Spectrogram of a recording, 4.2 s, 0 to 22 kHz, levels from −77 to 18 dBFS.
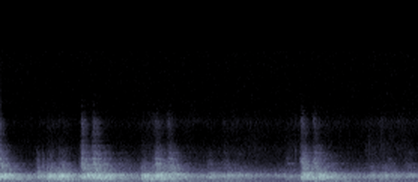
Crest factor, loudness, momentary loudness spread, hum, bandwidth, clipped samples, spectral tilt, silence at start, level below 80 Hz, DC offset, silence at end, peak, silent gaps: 18 dB; -19 LUFS; 12 LU; none; 8.4 kHz; under 0.1%; -6 dB/octave; 0 s; -62 dBFS; under 0.1%; 0 s; 0 dBFS; none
